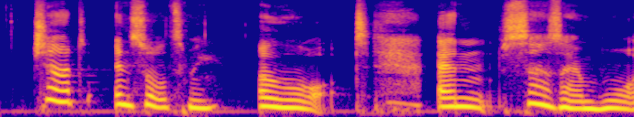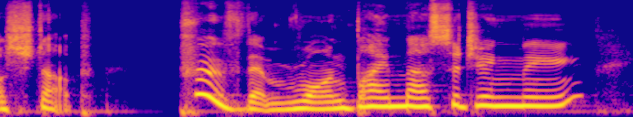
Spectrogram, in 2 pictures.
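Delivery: put-on British accent. Reading a dating profile aloud as a friend: put-on British accent. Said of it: "How do you be British?".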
